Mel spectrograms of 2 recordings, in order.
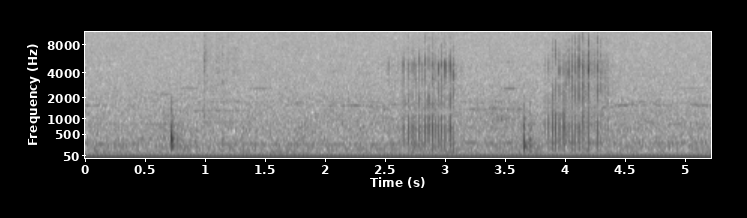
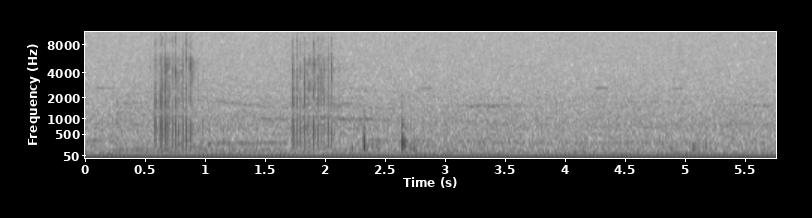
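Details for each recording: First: CNC-made fused clapton vape coil at space 50, after space 40, fired at 40 W, about 0.35 ohm: quiet hiss with short sizzling crackle bursts each firing, sounding softer than space 40; normal coil crackle. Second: Fused clapton coil, space 50, 0.35 ohm, at 40 W then 42 W; only a few soft crackling bursts over faint hiss, weaker than space 40; coil needs more wattage.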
